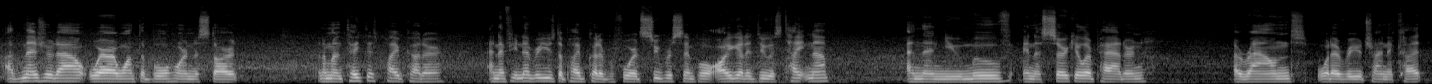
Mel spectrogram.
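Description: A man's voice: mid-range voice, a little fast. Casual young man, faint outdoor noise behind. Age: 20s. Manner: informal, unscripted, thinking aloud while working with his hands. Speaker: DIY tutorial presenter. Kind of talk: casual how-to demonstration. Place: outdoors on a wooden porch. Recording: outdoor camera audio with steady background noise.

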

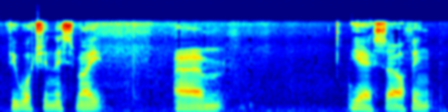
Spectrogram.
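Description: A man in his thirties with an English accent, chatting casually to camera in a low-key, rambling, informal way as an outdoor vlogger. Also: flat delivery, takes it slowly, smooth, muffled recording. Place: inside a small tarp shelter outdoors at night.

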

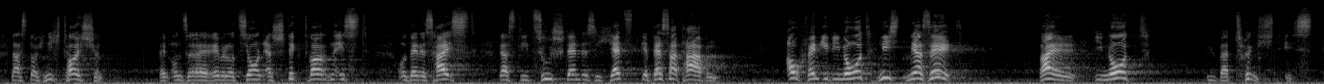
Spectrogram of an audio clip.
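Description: An actor playing an ailing, embittered revolutionary who exhorts the people with urgent declamation in an old radio play. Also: male voice, sits high, unhurried, fairly bright tone, full character voice. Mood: grim warning. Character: fiery ailing revolutionary orator, fervent and embittered. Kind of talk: 1960s German radio play acting. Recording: 1960s radio recording, reverberant hall, hissy.

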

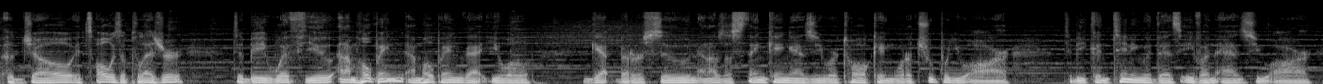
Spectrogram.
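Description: A man's voice: sits low, fairly even intonation, moderate pace, soft background music. A man, a senior pastor visiting as guest, talking casually and repeating words as he gathers his thoughts. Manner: warm-hearted, repeats words while thinking. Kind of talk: casual podcast conversation.

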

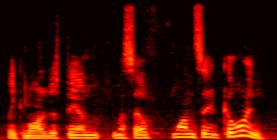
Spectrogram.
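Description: A man in his thirties with an Australian accent, chatting casually to viewers while metal detecting outdoors, excitable and quick to laugh at his finds. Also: on the high side, a little hiss or hum. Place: outdoors on a grassy park lawn. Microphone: action camera on the body or set on the ground.

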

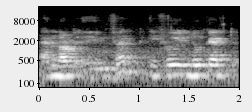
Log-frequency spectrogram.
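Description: Hesitant Bangladeshi official at a podium, echoey. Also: male voice, sits high, steady tone, normal speed. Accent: Bangladeshi English. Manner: hesitant, many uh fillers and restarts. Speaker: government health official speaking on a panel. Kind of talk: unscripted panel remarks. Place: conference room with a seated audience. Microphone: podium microphone. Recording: echoey room, voice from a distance, clear background noise.

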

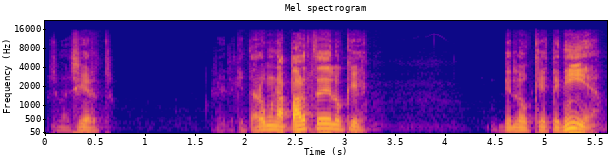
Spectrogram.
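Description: A man's voice: medium pitch, expressive, normal speed, a bit bright. A man in his forties with a Nicaraguan accent, giving live political commentary as a host, emphatic, repeating phrases and asking rhetorical questions. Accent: Nicaraguan Spanish. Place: small indoor studio at a desk. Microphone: desk studio microphone.

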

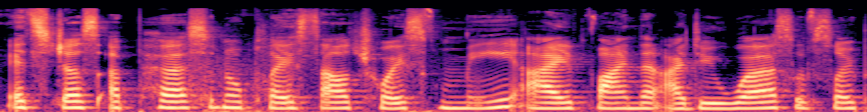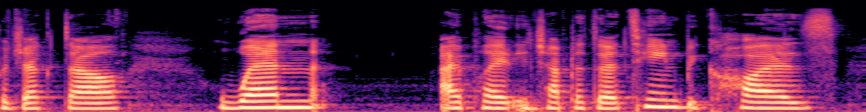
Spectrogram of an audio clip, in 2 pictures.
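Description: A woman with a cough-roughened voice narrating a mobile game guide, explaining enemy patterns and often correcting herself. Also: mid-range voice, flat delivery, normal speed. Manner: explanatory, self-correcting, apologetic. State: hoarse from a cough. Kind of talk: gameplay guide voice-over.

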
